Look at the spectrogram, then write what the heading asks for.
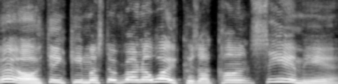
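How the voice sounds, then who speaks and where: A man puts on a character voice with a high pitch at a moderate pace. The recording is very clean, the background silent. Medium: game stream.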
